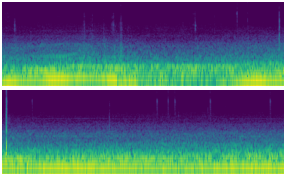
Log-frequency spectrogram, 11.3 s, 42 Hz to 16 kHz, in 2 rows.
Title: Clicking sound - Mazda 3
